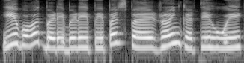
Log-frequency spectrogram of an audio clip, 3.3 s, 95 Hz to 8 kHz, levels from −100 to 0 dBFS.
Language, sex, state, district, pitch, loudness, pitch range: Hindi, female, Himachal Pradesh, Shimla, 285 Hz, -12 LUFS, 280-335 Hz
